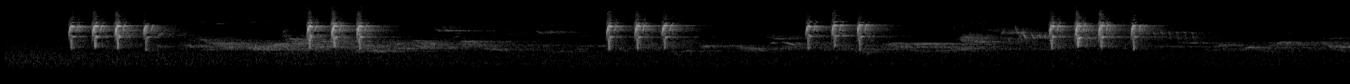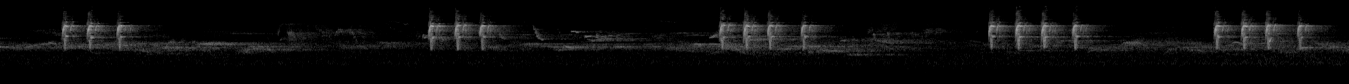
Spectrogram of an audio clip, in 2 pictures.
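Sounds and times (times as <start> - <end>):
common blackbird chink calls: 0.7 - 1.7, 3.0 - 4.0, 6.0 - 7.0, 8.0 - 8.9, 10.4 - 11.7, 14.1 - 15.2, 17.8 - 18.6, 20.6 - 22.3, 23.4 - 24.6, 25.6 - 26.9
other birds twittering: 0.7 - 5.0, 5.6 - 26.9.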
